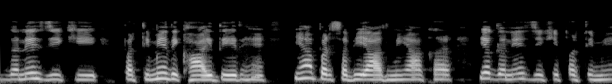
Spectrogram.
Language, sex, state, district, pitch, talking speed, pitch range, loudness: Hindi, female, Bihar, Saran, 225 Hz, 175 wpm, 215-230 Hz, -17 LUFS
